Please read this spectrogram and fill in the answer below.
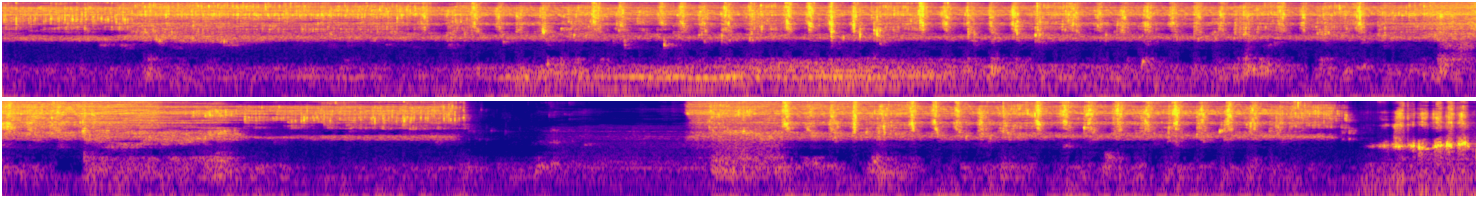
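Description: Water running from a basin tap into a ceramic washbasin, a steady splashing hiss. It stops for about two seconds around two-thirds of the way through, then runs again.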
